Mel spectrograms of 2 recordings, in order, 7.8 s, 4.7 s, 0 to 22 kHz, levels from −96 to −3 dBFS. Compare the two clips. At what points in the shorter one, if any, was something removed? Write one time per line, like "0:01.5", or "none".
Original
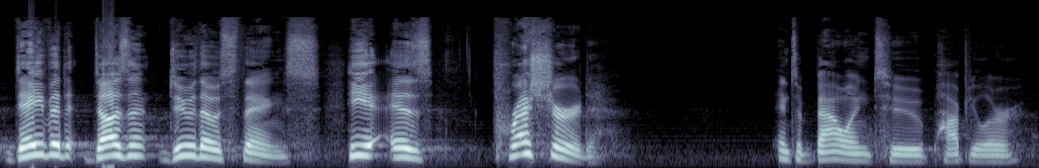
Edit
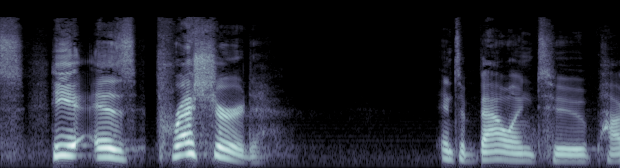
0:01.1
